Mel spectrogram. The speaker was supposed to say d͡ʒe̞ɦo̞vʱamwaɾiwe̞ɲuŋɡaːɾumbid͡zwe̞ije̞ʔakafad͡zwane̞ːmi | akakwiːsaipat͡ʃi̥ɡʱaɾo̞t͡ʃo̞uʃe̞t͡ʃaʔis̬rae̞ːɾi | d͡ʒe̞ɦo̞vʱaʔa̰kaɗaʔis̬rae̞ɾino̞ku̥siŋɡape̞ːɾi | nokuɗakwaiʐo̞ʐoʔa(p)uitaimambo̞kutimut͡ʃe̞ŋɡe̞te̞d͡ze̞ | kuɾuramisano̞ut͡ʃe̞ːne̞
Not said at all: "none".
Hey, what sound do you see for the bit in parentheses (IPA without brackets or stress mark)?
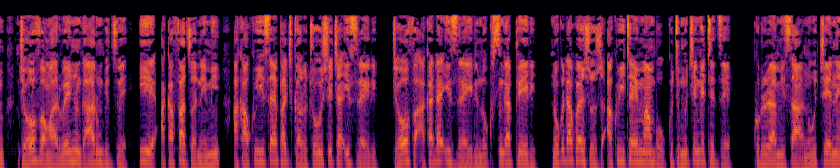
k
